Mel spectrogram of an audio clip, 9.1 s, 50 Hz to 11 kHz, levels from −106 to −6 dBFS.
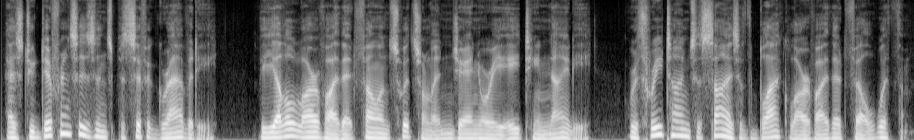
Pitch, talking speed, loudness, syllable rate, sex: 115 Hz, 185 wpm, -18 LUFS, 5.8 syllables/s, male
